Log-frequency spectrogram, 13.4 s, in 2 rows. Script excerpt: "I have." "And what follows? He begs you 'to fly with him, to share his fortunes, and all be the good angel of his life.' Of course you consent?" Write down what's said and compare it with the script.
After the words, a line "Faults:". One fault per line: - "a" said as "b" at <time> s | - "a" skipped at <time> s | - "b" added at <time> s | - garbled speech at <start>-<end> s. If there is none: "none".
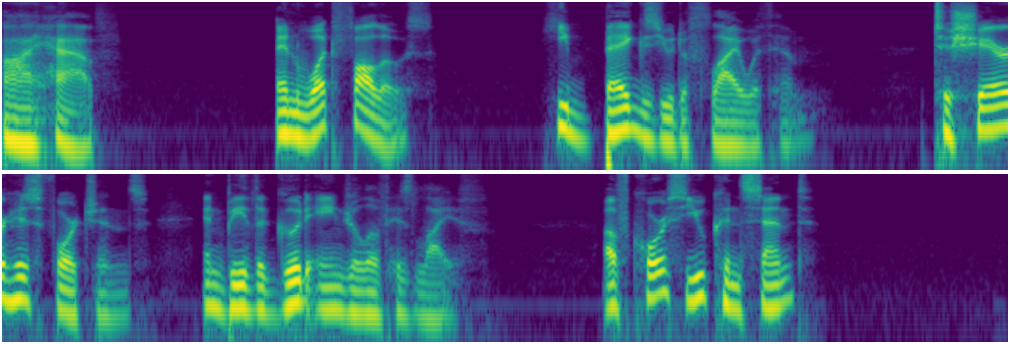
"I have." "And what follows? He begs you 'to fly with him, to share his fortunes, and be the good angel of his life.' Of course you consent?"
Faults:
- "all" skipped at 8.2 s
